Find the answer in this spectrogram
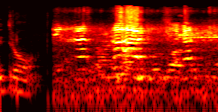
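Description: Speech: a voice trails off, then about half a second in the sound cuts to an outdoor crowd, with several people talking over one another over a steady background hum.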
